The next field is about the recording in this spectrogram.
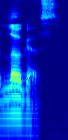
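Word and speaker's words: λόγος: word in Greek uh I pronounce that logos logos in modern Greek they pronounce this as an o sound so logos so if you ever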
